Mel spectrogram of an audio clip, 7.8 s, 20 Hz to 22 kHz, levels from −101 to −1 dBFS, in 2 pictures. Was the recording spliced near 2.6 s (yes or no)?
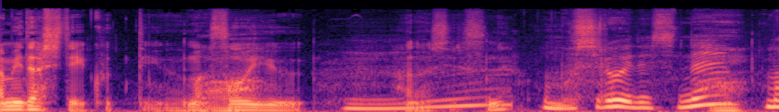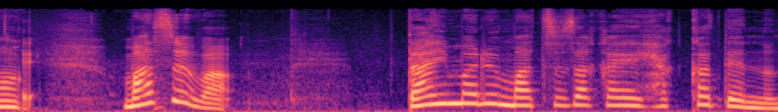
yes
